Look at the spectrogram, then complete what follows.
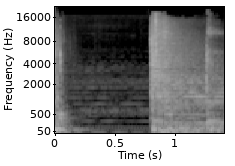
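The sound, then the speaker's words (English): Car doors shut around 5:45 p.m. as two people get into a car, one in the passenger seat and one in the back: a car door thumps shut, followed by a second heavy slam and a sharper knock, with a brief hush between the first faint thud and the louder shutting sounds. “But the mood shifted as soon as they shut the doors.”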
